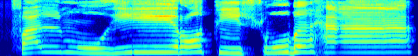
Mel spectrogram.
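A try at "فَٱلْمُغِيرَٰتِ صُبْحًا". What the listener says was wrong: Di sini ro-nya mat. Ro-nya mat, lalu ti subha. Jangan nyerempet ke tanya. Tisu, tapi tidak subha.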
